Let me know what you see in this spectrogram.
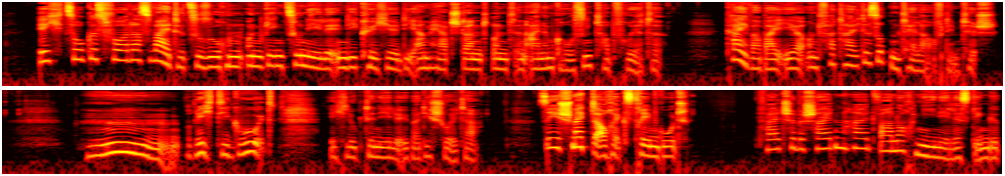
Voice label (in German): Hörbuch Roman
